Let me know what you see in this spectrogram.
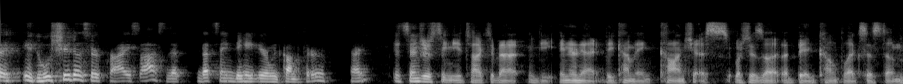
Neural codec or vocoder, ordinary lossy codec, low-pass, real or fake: codec, 16 kHz in and 24 kHz out, 1.1 kbps, FireRedTTS-2 codec; Opus, 64 kbps; 7.2 kHz; fake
